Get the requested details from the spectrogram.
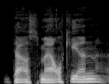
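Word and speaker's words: Dastmalchian: David Desmalchain. Is that how you say his name? – Dasmalkian.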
